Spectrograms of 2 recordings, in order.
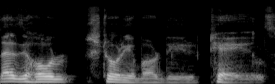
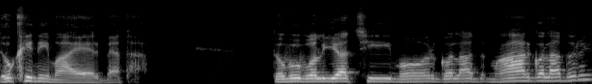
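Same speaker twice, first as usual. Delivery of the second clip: plain reading voice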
